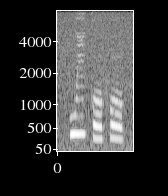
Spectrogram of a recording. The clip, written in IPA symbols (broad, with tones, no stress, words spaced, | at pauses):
wĩ˦ ko˨fo˨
